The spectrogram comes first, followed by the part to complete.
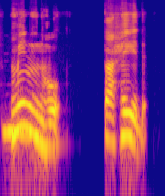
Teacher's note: Huwag mong patagalin sa hu kasi walang mad dito.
